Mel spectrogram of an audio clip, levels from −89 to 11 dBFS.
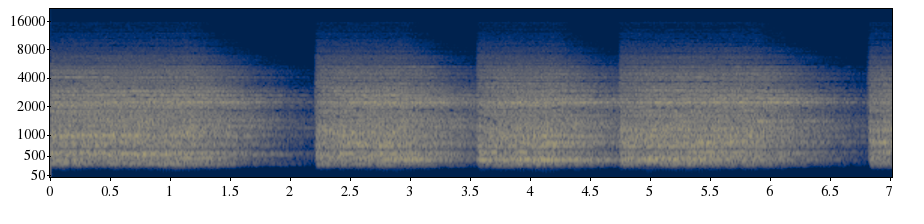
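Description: Nothing in the audio stood out as a technical fault on listening.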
